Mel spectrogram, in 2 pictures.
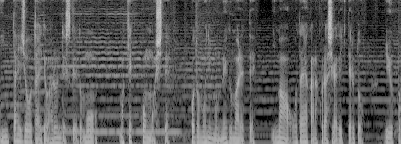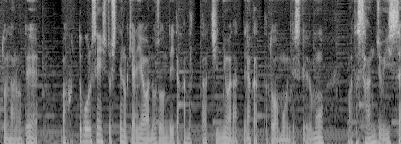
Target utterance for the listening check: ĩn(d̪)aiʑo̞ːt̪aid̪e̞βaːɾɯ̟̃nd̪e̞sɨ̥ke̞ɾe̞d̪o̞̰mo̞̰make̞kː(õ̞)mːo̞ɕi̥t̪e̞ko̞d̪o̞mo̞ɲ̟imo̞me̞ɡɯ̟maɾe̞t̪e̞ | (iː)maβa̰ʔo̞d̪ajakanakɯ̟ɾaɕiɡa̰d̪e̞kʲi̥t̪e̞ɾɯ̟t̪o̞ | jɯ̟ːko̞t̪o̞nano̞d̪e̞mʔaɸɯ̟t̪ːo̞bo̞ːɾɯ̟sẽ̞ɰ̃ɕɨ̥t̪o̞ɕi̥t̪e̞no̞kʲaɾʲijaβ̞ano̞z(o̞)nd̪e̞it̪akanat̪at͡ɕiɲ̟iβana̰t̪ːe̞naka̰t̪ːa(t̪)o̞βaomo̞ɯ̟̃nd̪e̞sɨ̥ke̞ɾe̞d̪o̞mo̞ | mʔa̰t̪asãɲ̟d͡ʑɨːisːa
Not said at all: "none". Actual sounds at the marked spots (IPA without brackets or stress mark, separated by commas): t̪, õ̞, i, õ̞, t̪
